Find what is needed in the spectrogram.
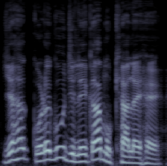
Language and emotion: Hindi, neutral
